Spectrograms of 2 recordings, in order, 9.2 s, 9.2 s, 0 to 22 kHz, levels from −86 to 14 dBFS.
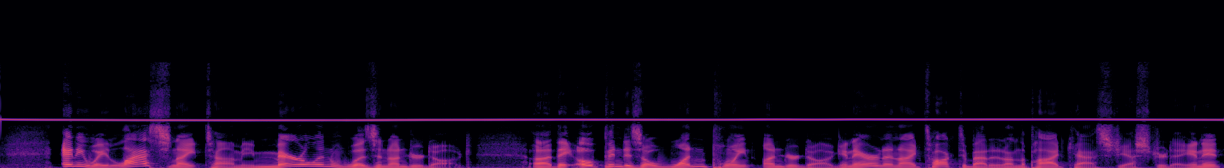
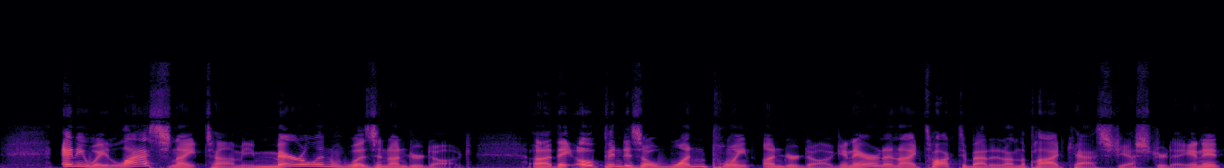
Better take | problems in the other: second | high-pitched whine; loud; throughout; 6.5 kHz, 6 dB below the speech

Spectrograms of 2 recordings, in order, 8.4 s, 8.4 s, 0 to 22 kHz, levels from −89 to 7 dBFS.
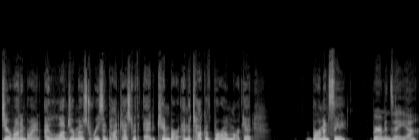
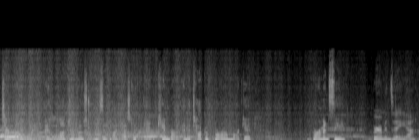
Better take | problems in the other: first | crowd noise; loud; throughout; 1 dB below the speech

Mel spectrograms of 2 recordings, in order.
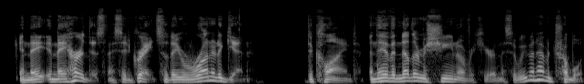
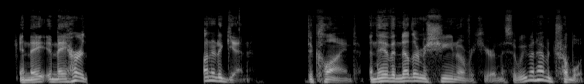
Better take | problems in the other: first | audio cutting out; at 1 s for 1 s

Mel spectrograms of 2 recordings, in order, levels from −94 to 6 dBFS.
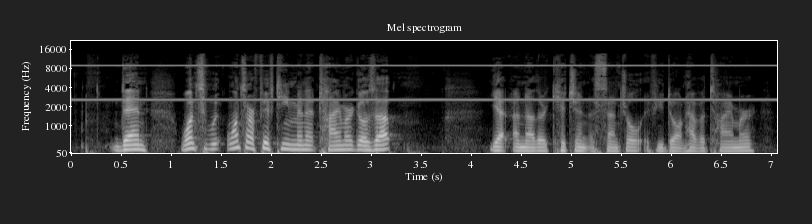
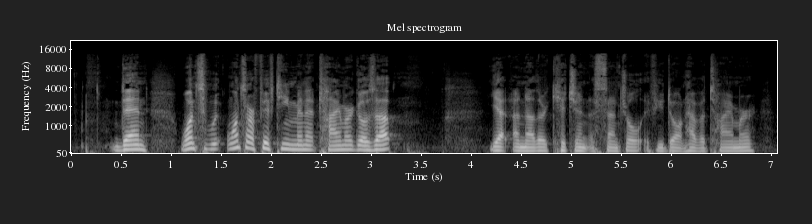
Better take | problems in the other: second | high-pitched whine; loud; throughout; 9 kHz, 7 dB below the speech

